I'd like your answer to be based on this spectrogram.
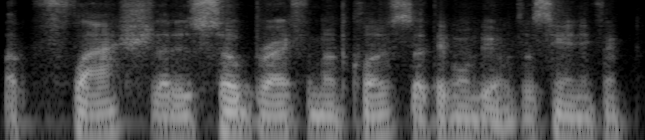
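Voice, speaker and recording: Man playing a very deep-voiced, distrustful adventurer. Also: level tone, fast talker, a little hiss or hum. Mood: resolute. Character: grave, distrustful male adventurer.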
